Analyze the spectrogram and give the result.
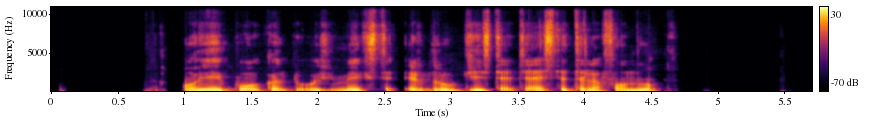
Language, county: Lithuanian, Šiauliai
